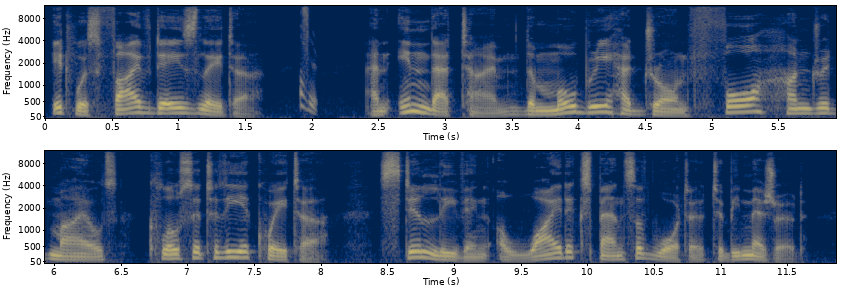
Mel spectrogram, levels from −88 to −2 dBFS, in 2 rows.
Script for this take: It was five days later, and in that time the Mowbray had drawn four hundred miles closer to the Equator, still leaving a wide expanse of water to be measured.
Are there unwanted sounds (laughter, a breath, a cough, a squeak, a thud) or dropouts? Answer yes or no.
yes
